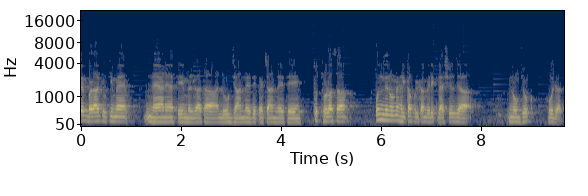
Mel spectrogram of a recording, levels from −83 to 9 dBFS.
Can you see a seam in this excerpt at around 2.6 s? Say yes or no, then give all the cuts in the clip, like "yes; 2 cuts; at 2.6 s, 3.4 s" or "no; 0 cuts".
no; 2 cuts; at 1.1 s, 4.5 s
